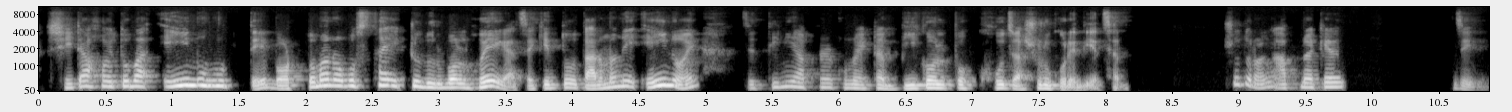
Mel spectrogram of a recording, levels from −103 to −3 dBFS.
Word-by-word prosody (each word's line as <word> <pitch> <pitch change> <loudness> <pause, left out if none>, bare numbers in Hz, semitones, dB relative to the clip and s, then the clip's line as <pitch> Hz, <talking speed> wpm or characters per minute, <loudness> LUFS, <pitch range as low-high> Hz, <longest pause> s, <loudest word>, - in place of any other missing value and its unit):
সেটা 155 +7 -3
হয়তোবা 205 0 0 0.2
এই 235 - +7
মুহূর্তে 220 - +1 0.2
বর্তমান 150 - +2
অবস্থায় 220 +2 +1
একটু 225 - -2
দুর্বল 160 0 +3
হয়ে 200 +3 +6
গেছে। - - -8
কিন্তু 135 +3 -1
তার 120 +1 +2
মানে 205 +3 +1 0.2
এই 230 - +7
নয় - - -1 0.4
যে 135 - -11
তিনি 175 +5 -6
আপনার 165 -2 -9
কোনো 145 0 -4
একটা 130 +1 -4 0.2
বিকল্প 130 +2 +2 0.2
খোঁজা 135 -2 -1
শুরু 130 -2 0
করে - - -2
দিয়েছেন। - - -9 0.8
সুতরাং 245 - -6 0.2
আপনাকে 165 +4 -4 1.0
জি। - - -9
170 Hz, 155 wpm, -20 LUFS, 135-210 Hz, 1.0 s, এই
